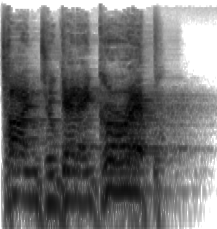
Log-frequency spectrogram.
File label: Male Mech Play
